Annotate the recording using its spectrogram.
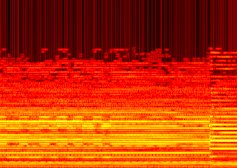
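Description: Uilleann pipes playing one long held chanter note over their steady drones.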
